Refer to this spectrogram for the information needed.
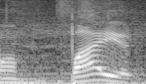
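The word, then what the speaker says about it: Vampyr: Empezamos con Vampire o Vampire, porque se escribe V-A-M-M-P-Y-R. Así que no es Vampire de Vampire, como se escribe en inglés, ¿sí? Es como se escribe Vampiro en alemán.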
